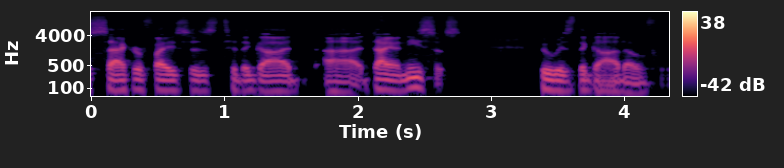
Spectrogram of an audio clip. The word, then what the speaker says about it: Dionysus: serve Dionysus Dionysus um diagnosis how am I saying it wrong Dionysus is correct Dionysus okay um we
